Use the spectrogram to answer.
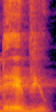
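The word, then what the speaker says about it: debut: जैसे सेंटेंस है after a डेब्यू film, देखिए डेब्यू, पहली बात तो इसमें प्रोनंसिएशन ध्यान दीजिए, अगर स्पेलिंग के आधार पर करेंगे तो इसको डेबट बोल देंगे या डेबुट बोल देंगे, बट यह है डेव्यू, डेव्यू।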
